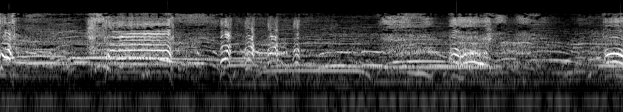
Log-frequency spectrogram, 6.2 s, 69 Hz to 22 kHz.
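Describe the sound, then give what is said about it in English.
A crowd in the CCC control center of the ship Vanguard 2 erupts in cheering, celebrating that Turek is gone, with overlapping whoops, shouts and bursts of laughter filling the air continuously, loud and excited, over a steady low hum. “Kai knew the cheers in Vanguard 2's CCC were being echoed throughout the ship, in other ships.”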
